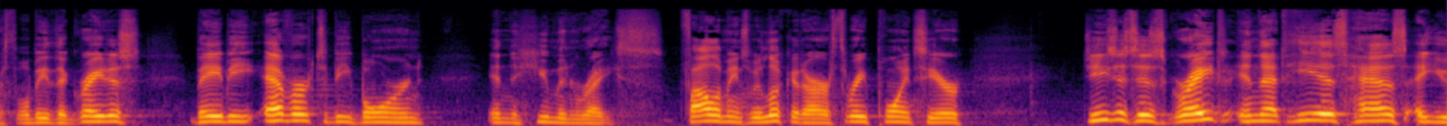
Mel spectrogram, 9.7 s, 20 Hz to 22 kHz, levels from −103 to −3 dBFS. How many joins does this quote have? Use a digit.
1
